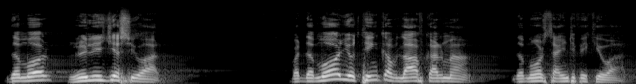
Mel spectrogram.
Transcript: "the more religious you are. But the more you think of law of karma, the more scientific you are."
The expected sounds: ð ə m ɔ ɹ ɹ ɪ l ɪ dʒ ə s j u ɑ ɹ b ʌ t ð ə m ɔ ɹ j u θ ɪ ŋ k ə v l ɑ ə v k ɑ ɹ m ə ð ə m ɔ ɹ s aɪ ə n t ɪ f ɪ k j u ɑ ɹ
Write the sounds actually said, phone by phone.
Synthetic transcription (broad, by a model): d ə m ɔ ɹ ɹ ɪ l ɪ dʒ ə s j u ɑ ɹ b ʌ t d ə m ɔ ɹ j u t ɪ ŋ k ə v l ɑ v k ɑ ɹ m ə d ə m ɔ ɹ s aɪ ə n t ɪ f ɪ k j u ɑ ɹ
